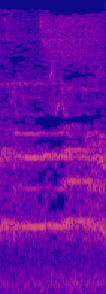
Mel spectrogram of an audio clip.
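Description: A rooster crows once, loud, a long strained call held steadily for the whole moment with no voices around it.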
